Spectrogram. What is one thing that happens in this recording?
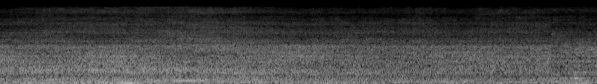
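Road traffic rushes past close by.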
